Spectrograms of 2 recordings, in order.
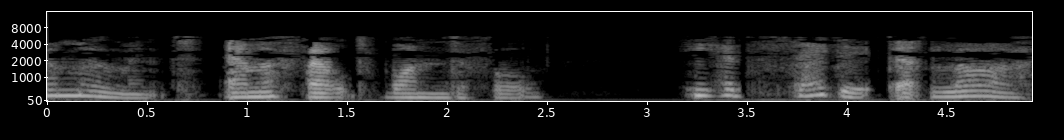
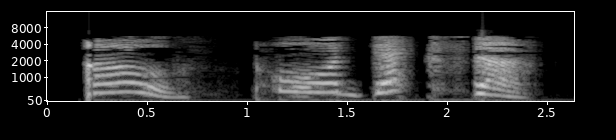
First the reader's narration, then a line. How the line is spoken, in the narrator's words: Emma said angrily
